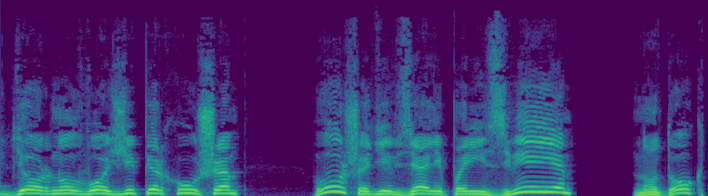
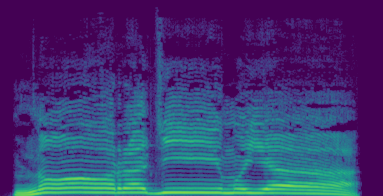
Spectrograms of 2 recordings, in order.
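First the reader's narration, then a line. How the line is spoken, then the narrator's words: Shouted. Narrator (Russian): крикнул Перхуша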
